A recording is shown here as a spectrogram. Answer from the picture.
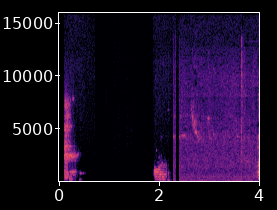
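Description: Two short vocal sounds about two seconds apart, separated by silence, then a faint steady hiss from an open video-call microphone coming in about halfway through.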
